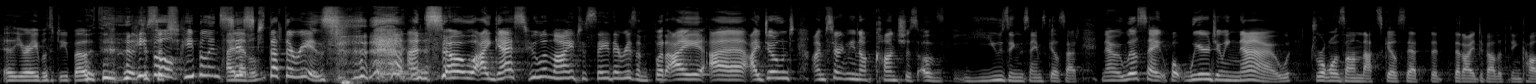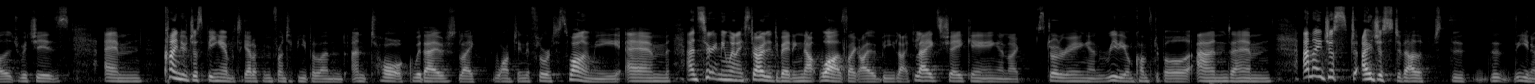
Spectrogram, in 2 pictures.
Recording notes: Recorded live at the Irish Writers Centre in Dublin.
